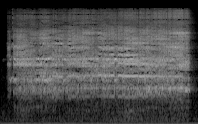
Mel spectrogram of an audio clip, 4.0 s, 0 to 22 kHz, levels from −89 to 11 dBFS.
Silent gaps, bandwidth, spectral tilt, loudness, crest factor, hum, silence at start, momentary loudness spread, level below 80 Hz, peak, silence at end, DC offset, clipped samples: none; 16.5 kHz; 5.5 dB/octave; -21 LUFS; 16 dB; none; 0.15 s; 5 LU; -78 dBFS; -8 dBFS; 0.15 s; under 0.1%; under 0.1%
